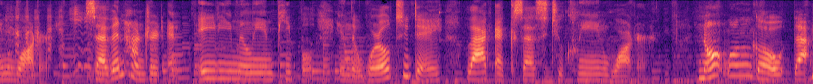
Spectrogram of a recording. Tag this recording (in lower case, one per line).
speech
music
